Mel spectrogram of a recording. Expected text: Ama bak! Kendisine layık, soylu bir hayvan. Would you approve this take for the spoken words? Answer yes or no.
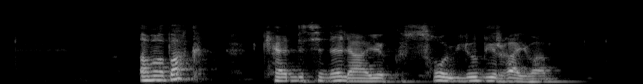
yes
